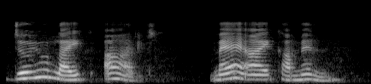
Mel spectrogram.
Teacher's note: requires the answer yes or no and spoken with the rising intonation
